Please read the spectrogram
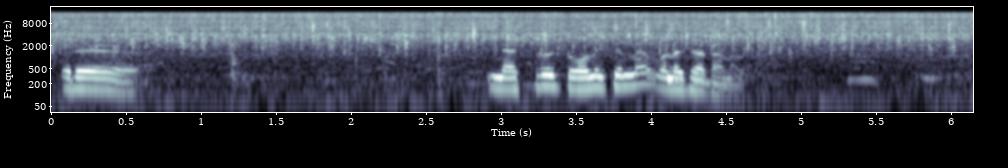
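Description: Water splashing steadily down a small artificial rock-cascade waterfall, a continuous hiss.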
